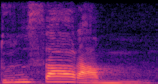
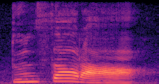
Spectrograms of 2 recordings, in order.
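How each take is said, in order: First: The word ends with a closed-lip m sound. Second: The word ends open, without the final m. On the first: The speaker calls it right. "이렇게 입이 다물어진 상태에서 끝나야 되는데" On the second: The speaker calls it wrong. "하고 입이 벌어진 상태로 이제 끝이 나는 거죠"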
